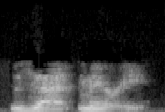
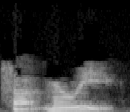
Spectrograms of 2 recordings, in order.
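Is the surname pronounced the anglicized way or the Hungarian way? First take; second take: anglicized; Hungarian. First: The surname is said with anglicized English sounds. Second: The surname is said with Hungarian sounds. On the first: "my family has been saying since Ellis Island" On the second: "I've asked them to, like, really coach me on the pronunciation. And so I believe that this is the very best I can do at it"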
